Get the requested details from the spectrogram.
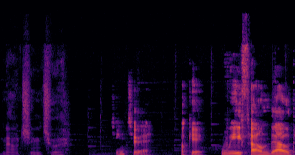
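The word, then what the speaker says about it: Qingque: you're in the mood to play right now chingu chingu okay we found out how to pronounce her name CH even if the sky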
